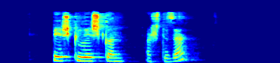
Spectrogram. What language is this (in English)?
Mari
